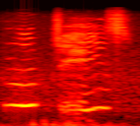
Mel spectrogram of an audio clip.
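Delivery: very high, small goblin squeak; goblin fretting. Acted. Goblins answering the player.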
